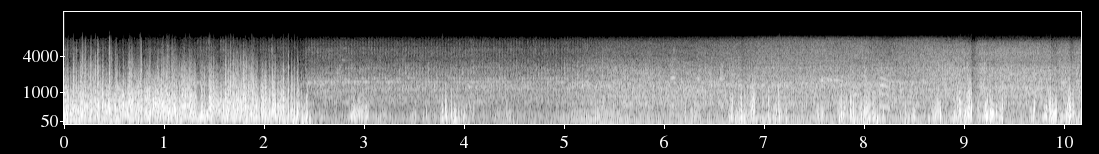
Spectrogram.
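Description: Case IH Farmall 45 compact tractor's diesel engine running loudly for about the first two and a half seconds while it jump-starts a car, then a quieter, steady engine idle.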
